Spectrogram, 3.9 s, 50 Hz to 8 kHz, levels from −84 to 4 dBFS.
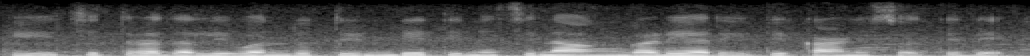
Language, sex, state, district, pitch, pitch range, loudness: Kannada, female, Karnataka, Bangalore, 210 Hz, 205-225 Hz, -14 LUFS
